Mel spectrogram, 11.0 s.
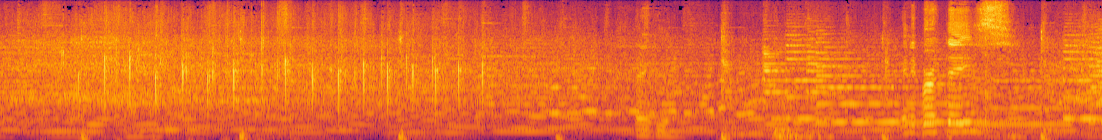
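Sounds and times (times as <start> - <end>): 
audience applause for a band's musical director at a live show: 0.0 - 6.2
speech: 6.4 - 7.0, 9.1 - 10.2
low thumps: 7.6 - 9.0.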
